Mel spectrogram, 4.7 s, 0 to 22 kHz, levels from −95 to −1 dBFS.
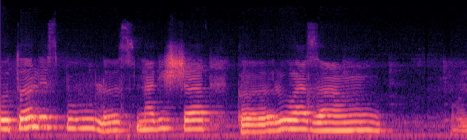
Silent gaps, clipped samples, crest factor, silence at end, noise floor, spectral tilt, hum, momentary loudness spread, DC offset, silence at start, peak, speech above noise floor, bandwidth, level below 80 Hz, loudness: none; under 0.1%; 16 dB; 0 s; -46 dBFS; -7.5 dB/octave; 50 Hz at -50 dBFS; 8 LU; under 0.1%; 0 s; -6 dBFS; 25 dB; 11.5 kHz; -52 dBFS; -22 LUFS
